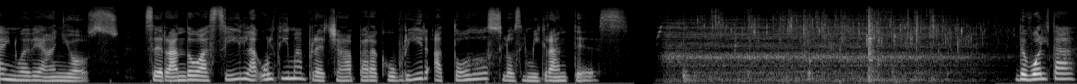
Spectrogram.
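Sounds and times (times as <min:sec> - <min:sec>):
speech: 0:00.0 - 0:07.1, 0:10.2 - 0:10.7
tap water running as a woman washes her hands in a family home: 0:06.6 - 0:10.7.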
